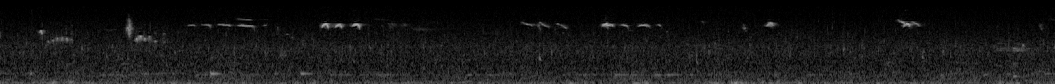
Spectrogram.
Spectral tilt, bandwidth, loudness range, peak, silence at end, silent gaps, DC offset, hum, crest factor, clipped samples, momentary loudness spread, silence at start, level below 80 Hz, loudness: 0 dB/octave; 16.5 kHz; 5 LU; -12 dBFS; 0 s; none; under 0.1%; none; 22 dB; under 0.1%; 22 LU; 0 s; -52 dBFS; -28 LUFS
